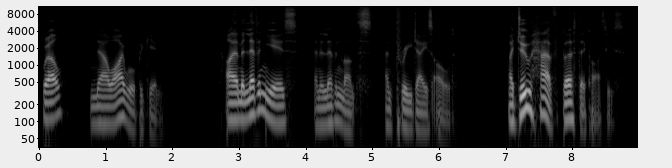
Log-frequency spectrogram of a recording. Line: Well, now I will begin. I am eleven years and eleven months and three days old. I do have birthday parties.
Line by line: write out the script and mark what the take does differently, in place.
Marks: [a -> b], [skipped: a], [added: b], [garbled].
Well, now I will begin. I am eleven years and eleven months and three days old. I do have birthday parties.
